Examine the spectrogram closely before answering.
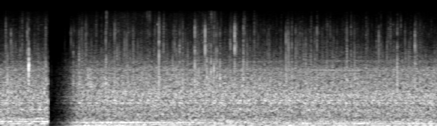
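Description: Dry grass crackles as it burns.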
